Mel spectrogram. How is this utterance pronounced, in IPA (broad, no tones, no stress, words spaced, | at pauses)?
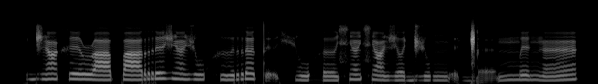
d͡ʒãxeɹa pa reʒɛ̃ʒuxɨ rɛtḛçu hɘ ɕɛ̃ɕãʒə d͡ʒuŋ͡mḛɡ͡ǁɛ̰ mːeŋɛ̃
